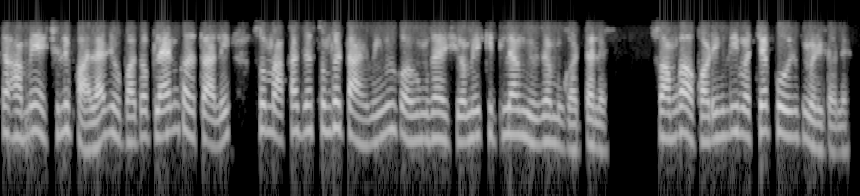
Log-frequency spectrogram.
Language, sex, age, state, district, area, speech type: Goan Konkani, male, 18-30, Goa, Bardez, urban, conversation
